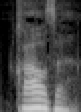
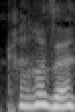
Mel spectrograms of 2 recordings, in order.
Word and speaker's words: Krause: But do you say, did I say the R? Like, how would you say it in German? Krause. Krause. – Krause.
